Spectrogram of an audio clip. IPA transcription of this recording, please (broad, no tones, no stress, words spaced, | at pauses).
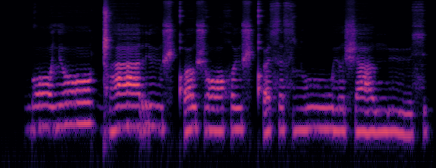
ɡɔːlʲɔː ɡ͡ǁaːryːʃ qʼuʃɔːχyːʃ qʼysəsʎuː wyə̯ʃaːə̯ŋyːs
